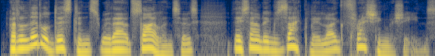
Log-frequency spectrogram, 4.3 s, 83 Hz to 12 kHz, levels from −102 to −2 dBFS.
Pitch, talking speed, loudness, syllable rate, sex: 150 Hz, 165 wpm, -18 LUFS, 6.1 syllables/s, male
